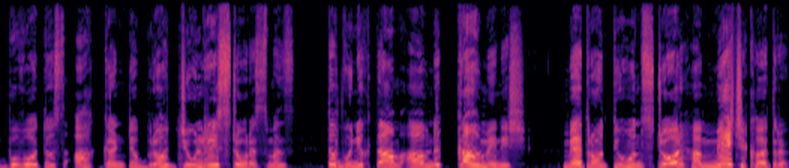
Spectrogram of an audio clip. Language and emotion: Kashmiri, angry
